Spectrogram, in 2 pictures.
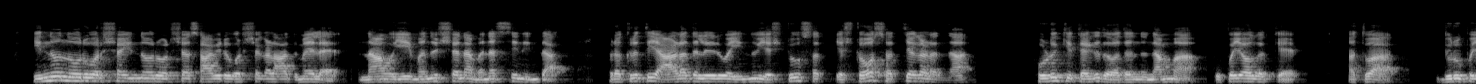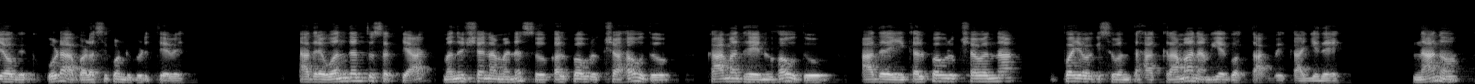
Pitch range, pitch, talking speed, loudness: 115-140 Hz, 130 Hz, 95 wpm, -21 LUFS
